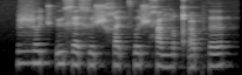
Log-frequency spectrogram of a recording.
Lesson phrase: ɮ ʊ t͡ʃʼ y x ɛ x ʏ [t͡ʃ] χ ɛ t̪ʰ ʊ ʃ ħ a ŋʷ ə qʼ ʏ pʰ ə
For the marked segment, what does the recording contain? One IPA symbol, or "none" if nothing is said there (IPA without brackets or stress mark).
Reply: ʃ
